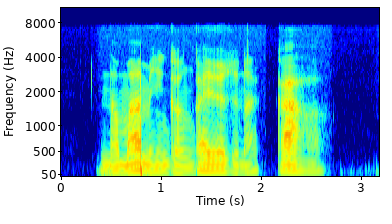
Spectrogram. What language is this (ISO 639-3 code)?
bho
